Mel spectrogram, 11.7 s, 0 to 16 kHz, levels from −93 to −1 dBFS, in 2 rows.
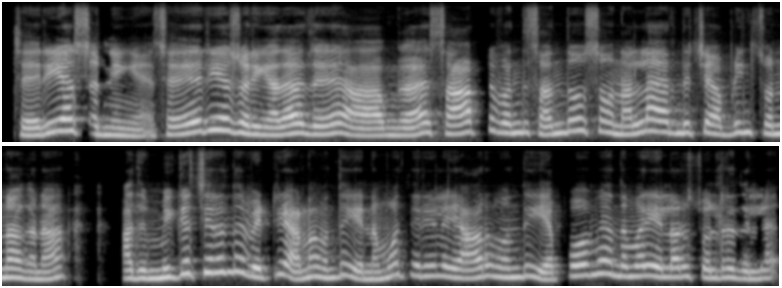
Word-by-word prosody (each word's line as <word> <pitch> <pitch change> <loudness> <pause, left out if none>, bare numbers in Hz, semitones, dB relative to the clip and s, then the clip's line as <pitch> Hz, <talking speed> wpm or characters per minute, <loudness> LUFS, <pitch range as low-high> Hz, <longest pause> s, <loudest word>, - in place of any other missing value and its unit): சரியா 230 +11 +3
சொன்னீங்க. 195 -5 -2 0.2
சரியா 275 +10 +2
சொன்னீங்க. 215 -5 +3
அதாவது 220 0 +4 0.4
அவுங்க 185 0 -1 0.3
சாப்பிட்டு 270 +7 +3
வந்து 255 +1 -1
சந்தோசம் 280 +3 -2
நல்லா 260 +8 +1
இருந்துச்சு 250 0 -3
அப்படின்னு 255 +5 -4
சொன்னாங்கனா, 220 -4 +1 0.6
அது 215 0 0 0.2
மிகச் 330 +8 0
சிறந்த 375 +1 0
வெற்றி. 240 +7 -1
ஆனா 235 +7 0
வந்து 250 +6 -4
என்னமோ 195 +10 -3
தெரியல, 275 -1 -3
யாரும் 240 +4 -1
வந்து 245 +3 -2 0.2
எப்பவுமே 285 - -1
அந்த 265 -2 -2
மாரி 275 0 +1
எல்லாரும் 245 0 -2
சொல்றது 225 -2 -3
இல்ல. 210 +2 -5
245 Hz, 150 wpm, -23 LUFS, 215-275 Hz, 0.6 s, அதாவது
